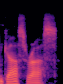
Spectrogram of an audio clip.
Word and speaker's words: Goss-Ross: going here having the gospel all right gasps rose is my name I didn't make it up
